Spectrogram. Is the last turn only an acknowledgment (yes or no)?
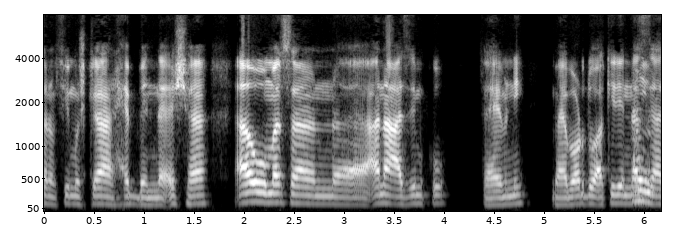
yes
